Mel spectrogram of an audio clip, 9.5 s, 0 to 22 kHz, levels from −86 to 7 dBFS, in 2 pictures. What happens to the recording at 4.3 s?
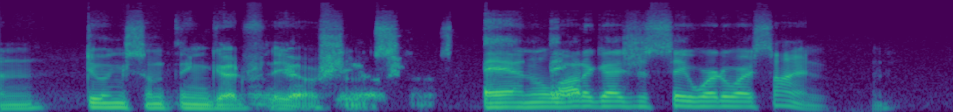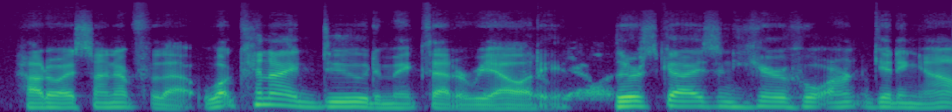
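At 4.3 s the sound is in the middle of a call audio freeze that runs from 4.05 to 4.37 s. The last sound is stretched into a fading buzzy hiss that fills the gap with no silence, most likely because delayed packets let the jitter buffer run empty. Unlike packet loss, nothing is cut out: the audio resumes exactly where it stopped, about 0.31 s later than it would have.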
